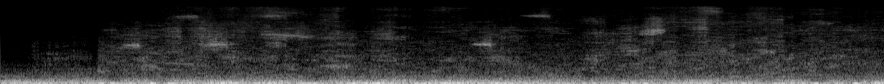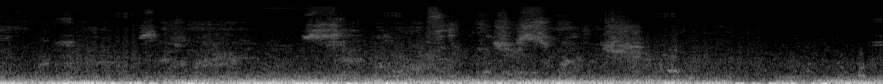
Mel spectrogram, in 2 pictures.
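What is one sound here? Scattered electronic chirps and bleeps sound over a low drone.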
